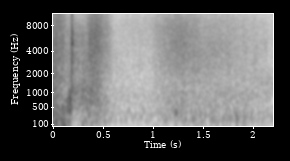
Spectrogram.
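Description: A sharp crack just after the start as a Callaway Paradym Triple Diamond driver strikes the golf ball and the ball hits the simulator screen, over a rushing noise that fades within about half a second. The shot is struck well.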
